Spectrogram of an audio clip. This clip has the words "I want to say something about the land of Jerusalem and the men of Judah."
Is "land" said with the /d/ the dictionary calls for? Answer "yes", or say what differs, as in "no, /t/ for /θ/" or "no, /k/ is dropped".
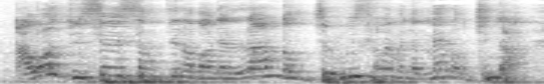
yes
